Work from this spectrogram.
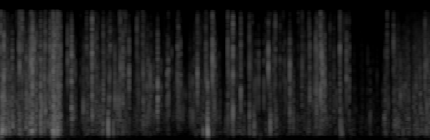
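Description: Fingertips crinkle and unroll the top edge of a large Walkers crisp packet made of thin metallised plastic film, hollow with crisps inside. Dense, bright crackles and sharp crinkles come in quick bursts, loudest at the start, with a brief quieter pause before the rustling picks up again.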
